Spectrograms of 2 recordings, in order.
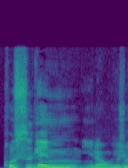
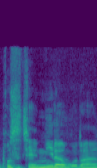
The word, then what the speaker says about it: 포스겐: 실제로 1차 대전 때 사상자가 가장 많이 발생한 화학 무기는 포스겐이라고 요즘에는 포스젠이라고도 하는 것 같은데 발음이 좀 바뀌면 포스겐이라고 기록이 되어 있는데 포스겐도 현대 공업화에서 굉장히 많이 유용하게 사용돼가지고 엄청나게 많이 만들어낸 물질입니다.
